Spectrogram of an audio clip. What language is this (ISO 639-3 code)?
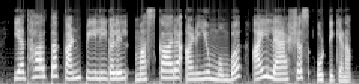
mal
